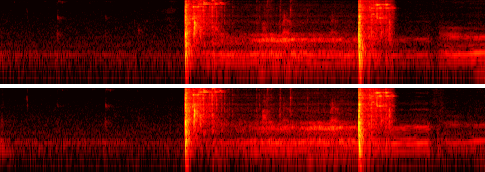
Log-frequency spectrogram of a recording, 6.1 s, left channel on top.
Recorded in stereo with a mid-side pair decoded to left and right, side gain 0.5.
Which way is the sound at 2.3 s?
25° right.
